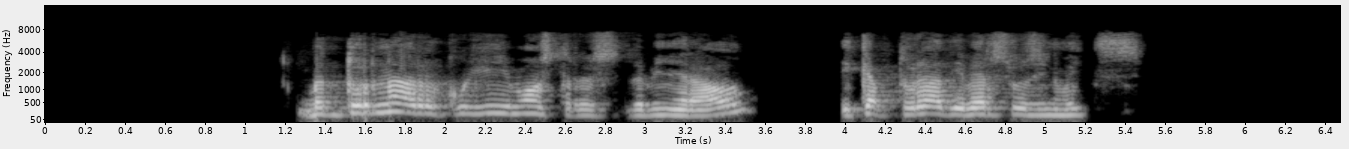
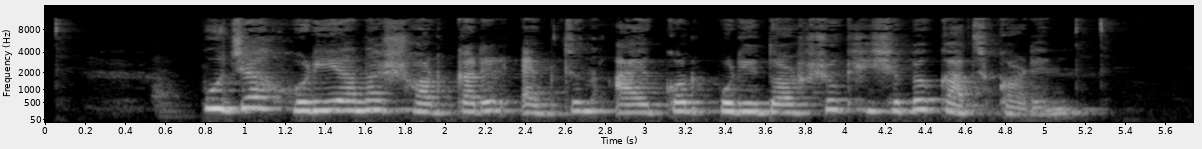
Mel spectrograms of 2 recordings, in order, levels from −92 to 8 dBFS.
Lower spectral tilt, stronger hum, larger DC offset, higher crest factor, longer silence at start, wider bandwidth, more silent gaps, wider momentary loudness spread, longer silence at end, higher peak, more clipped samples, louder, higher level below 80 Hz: first, -6 dB/octave vs -4.5 dB/octave; neither; neither; about the same, 20 dB vs 16 dB; first, 1.25 s vs 0.8 s; second, 7.6 kHz vs 11.5 kHz; first, 3.56-3.97 s vs none; about the same, 13 LU vs 12 LU; first, 1.05 s vs 0.55 s; first, 0 dBFS vs -10 dBFS; neither; first, -18 LUFS vs -25 LUFS; first, -60 dBFS vs -72 dBFS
